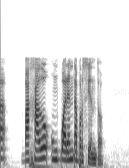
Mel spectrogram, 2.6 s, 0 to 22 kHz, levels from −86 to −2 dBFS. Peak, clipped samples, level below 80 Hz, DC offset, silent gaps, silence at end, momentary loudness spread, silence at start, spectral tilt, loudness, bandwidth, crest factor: -6 dBFS; under 0.1%; -44 dBFS; under 0.1%; none; 0.55 s; 10 LU; 0 s; -3.5 dB/octave; -22 LUFS; 5.6 kHz; 18 dB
